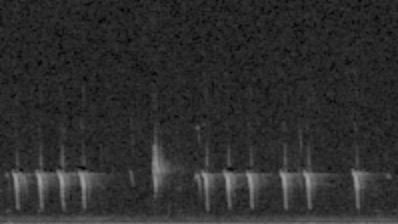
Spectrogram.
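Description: A wild male bird chitters as it approaches, in a quick series of about ten sharp, high-pitched notes, evenly spaced with a brief pause midway, over faint low background noise and no talking.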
